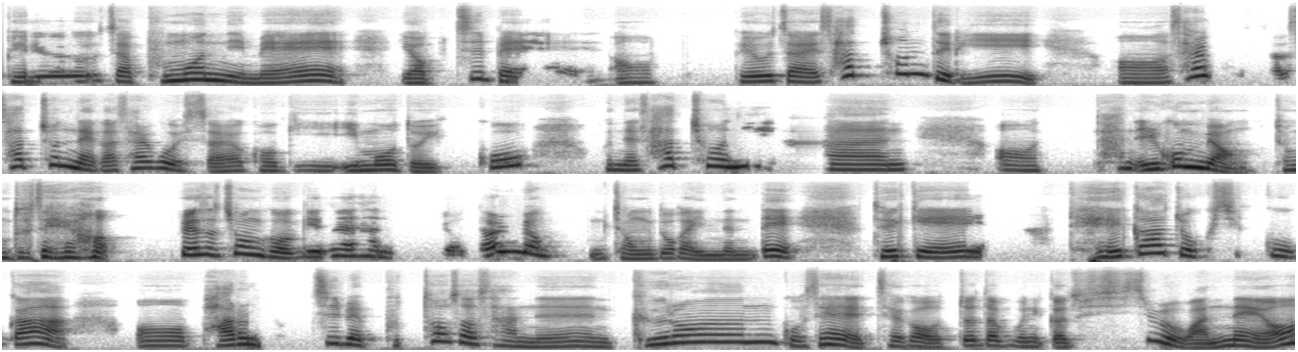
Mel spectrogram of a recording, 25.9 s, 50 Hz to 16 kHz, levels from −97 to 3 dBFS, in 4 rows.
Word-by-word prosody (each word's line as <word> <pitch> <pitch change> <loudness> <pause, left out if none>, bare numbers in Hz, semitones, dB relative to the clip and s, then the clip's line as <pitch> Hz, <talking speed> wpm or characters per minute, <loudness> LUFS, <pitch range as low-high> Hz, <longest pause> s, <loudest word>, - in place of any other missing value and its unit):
배우자 195 +2 -1
부모님의 205 -4 +2 0.3
옆집에 190 - -3 0.5
어 160 +2 -8 0.4
배우자의 195 -2 +1
사촌들이 260 - 0 0.4
어 160 0 -5
살고 385 - +2
있어요. 445 - -12
사촌네가 285 - +1
살고 240 +2 +1
있어요. 150 -1 -5
거기 155 -1 -8
이모도 165 0 -1
있고. 270 - -2 0.3
근데 180 -2 -2
사촌이 305 - +2 0.4
한 190 -1 0 0.4
어 170 -2 -5 0.3
한 235 0 -2
7 210 +11 +4
명 255 -7 +7
정도 180 +1 -4
돼요. 200 -1 +2 0.5
그래서 285 0 +5
총 310 +2 +3
거기는 210 +5 +3
한 205 -4 -2 0.3
8 - - +4
명 300 -10 +3 0.2
정도가 165 +1 -3
있는데 140 +11 +1 0.4
되게 220 -3 +3 0.4
대가족 270 - +2
식구가 245 -3 0 0.3
어 180 +1 -3
바로 205 +5 +3 0.2
옆집에 235 -6 -1
붙어서 300 - -1
사는 165 -6 -5
그런 310 +6 +1
곳에 210 0 0
제가 175 -2 -2
어쩌다 190 +8 -1
보니까 160 -4 -3
시집을 325 - -2
왔네요. 155 - +3
200 Hz, 245 characters per minute, -20 LUFS, 175-255 Hz, 0.5 s, 명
